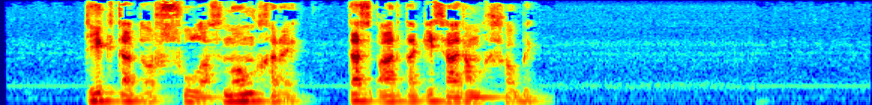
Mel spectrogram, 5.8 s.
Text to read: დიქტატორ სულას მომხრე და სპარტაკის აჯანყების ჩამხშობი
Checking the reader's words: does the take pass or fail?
fail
